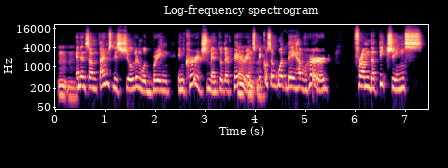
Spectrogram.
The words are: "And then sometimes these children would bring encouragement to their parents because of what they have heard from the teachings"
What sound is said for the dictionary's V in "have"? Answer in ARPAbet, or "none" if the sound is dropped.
V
